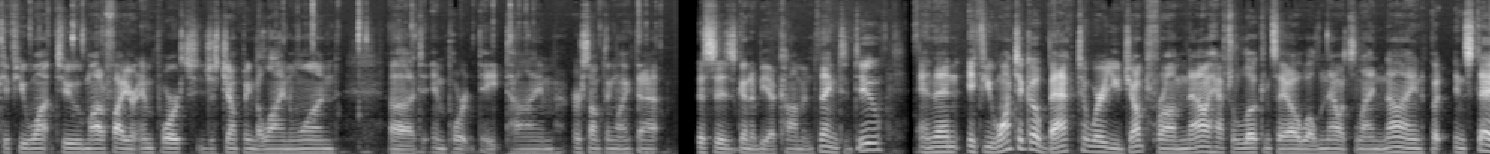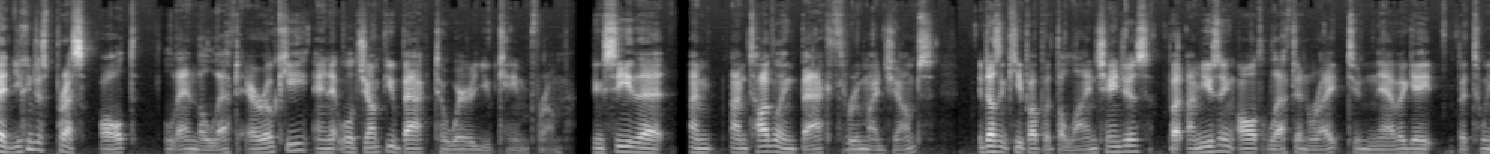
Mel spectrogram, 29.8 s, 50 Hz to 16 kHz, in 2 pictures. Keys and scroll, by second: 9.0 ctrl+s, 18.7 alt+Left, 19.8 alt+Left, 21.0 alt+Left, 23.5 alt+Right, 23.8 alt+Right, 24.4 alt+Left, 25.9 alt+Right, 26.5 alt+Left, 27.0 alt+Left, 27.8 alt+Left, 28.7 alt+Right, 29.0 alt+Right, 29.6 alt+Left.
